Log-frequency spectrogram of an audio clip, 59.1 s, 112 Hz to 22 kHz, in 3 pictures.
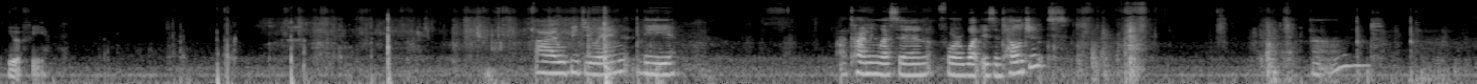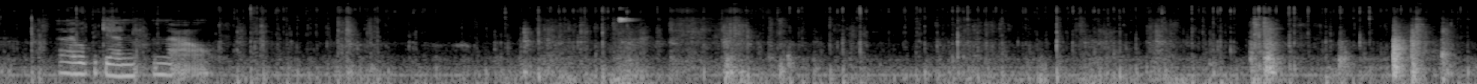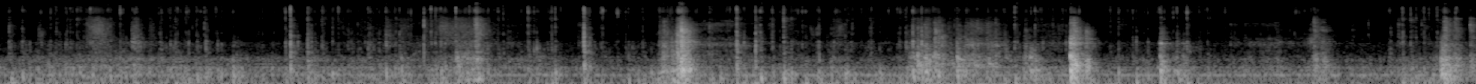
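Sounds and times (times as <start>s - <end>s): typing on keyboard: 19.7s - 56.8s, 57.6s - 59.0s.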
